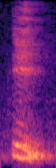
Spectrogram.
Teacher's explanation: जब आप ई को बोलते हैं तो निश्चित रूप से उसमें जो जीभ है वह जीभ आगे की ओर स्पर्श होती है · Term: अग्र स्वर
